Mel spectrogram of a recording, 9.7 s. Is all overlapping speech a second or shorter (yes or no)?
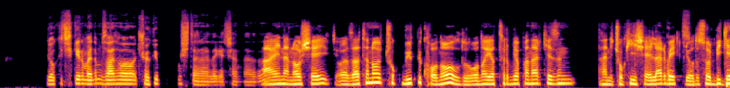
yes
